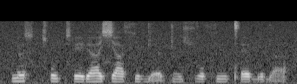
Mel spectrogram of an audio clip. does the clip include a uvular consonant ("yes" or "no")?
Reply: no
